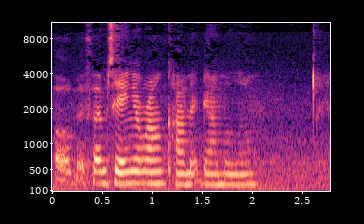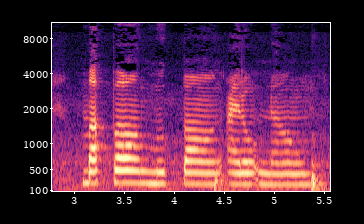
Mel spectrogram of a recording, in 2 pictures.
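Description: A woman's voice: medium pitch, completely flat delivery, normal speed, darkish tone, slight background noise. A woman vlogging a casual eating show, rambling with lots of fillers and restarts.

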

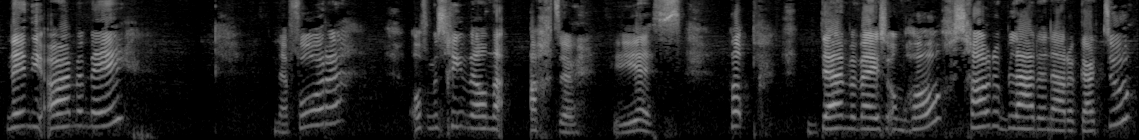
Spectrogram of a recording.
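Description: Working out with her class in an empty indoor room, this young woman counts repetitions and encourages everyone in a high, lively voice. Her tone is bright and forceful, yet her pace stays slow and full of long pauses, the style of a trainer guiding a session.

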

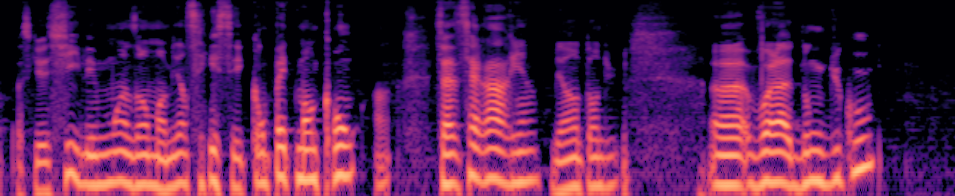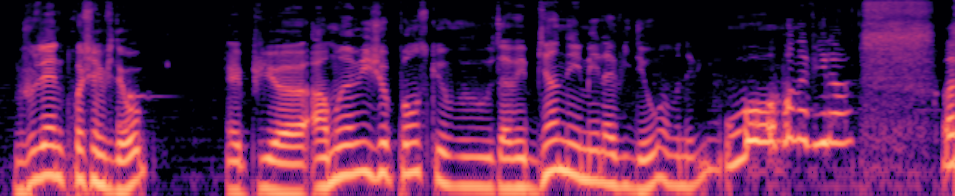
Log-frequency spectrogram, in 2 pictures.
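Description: A man commentating his own shooter gameplay, excitable and swearing often, shouting at opponents. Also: a little high, no echo. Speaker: gaming YouTuber.

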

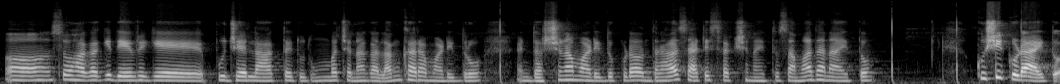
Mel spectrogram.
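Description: A young adult woman and mother narrating a casual family vlog in a chatty way, dropping English words into her talk. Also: on the low side.

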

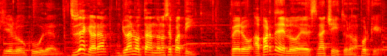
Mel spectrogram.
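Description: A man's voice: mid-range voice, big pitch swings, a little fast, soft background music. A young man with a Panamanian Spanish accent, a podcast host and fitness coach telling stories in casual, slangy chat and laughing often.

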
